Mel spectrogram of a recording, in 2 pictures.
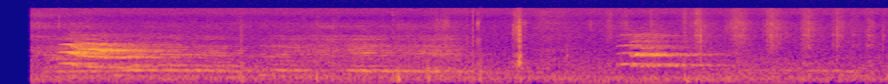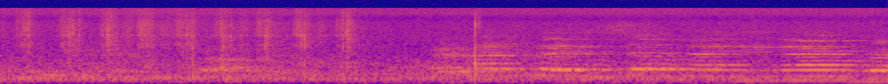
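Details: A visiting Maine Coon cat in a standoff gives drawn-out, wavering meow-like calls, repeated in several bursts.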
